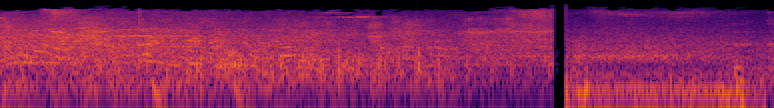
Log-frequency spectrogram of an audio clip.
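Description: A bus rolls past with its tyres humming on the road.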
